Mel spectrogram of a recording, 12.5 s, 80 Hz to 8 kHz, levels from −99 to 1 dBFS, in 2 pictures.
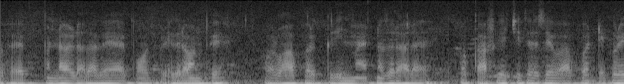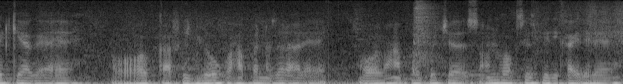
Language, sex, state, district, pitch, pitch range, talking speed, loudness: Hindi, male, Chhattisgarh, Sarguja, 100 Hz, 100-105 Hz, 220 wpm, -36 LUFS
